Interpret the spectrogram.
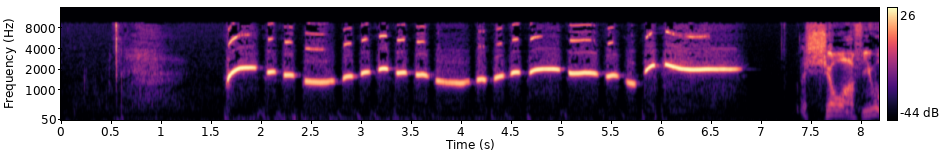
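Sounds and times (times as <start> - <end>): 
person whistling a tune: 1.6 - 7.0.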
